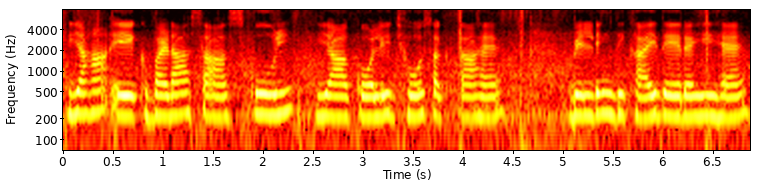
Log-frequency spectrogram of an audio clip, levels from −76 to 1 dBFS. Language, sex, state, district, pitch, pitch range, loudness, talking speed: Hindi, female, Haryana, Rohtak, 225 Hz, 215-235 Hz, -14 LUFS, 130 wpm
